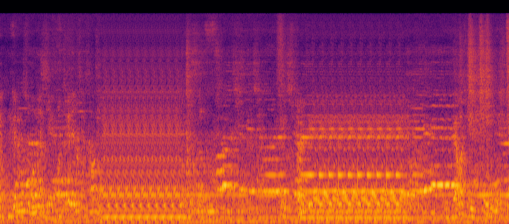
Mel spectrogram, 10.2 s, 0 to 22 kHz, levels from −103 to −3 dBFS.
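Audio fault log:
2.19–3.63 s, repeated frames: a 160 ms block, which fits five compressed frames, plays nine more times, stuttering at a 160 ms repeat rate and adding 1.44 s.
6.38–8.11 s, repeated frames: a 192 ms block, pointing to six frames, loops nine extra times for a 192 ms stutter, lengthening the audio by 1.73 s.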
